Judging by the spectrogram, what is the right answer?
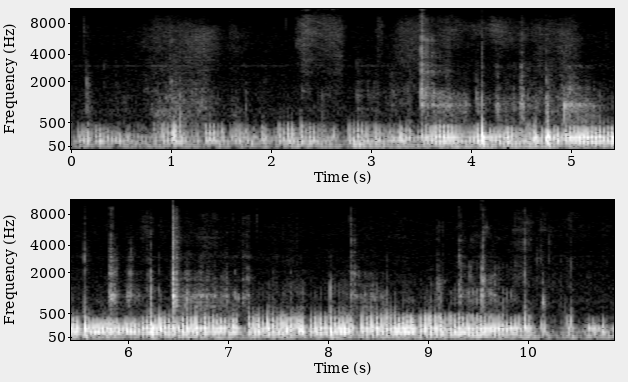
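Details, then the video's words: Domestic cat kneading and purring before bedtime: a steady, low rumbling purr throughout, overlaid with frequent sharp clicks and scratchy ticks from kneading. "Cat kneading and purring before bedtime"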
